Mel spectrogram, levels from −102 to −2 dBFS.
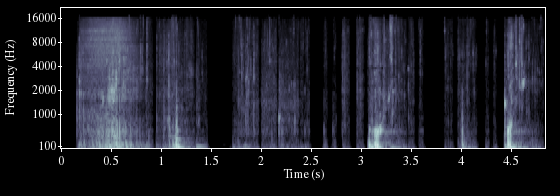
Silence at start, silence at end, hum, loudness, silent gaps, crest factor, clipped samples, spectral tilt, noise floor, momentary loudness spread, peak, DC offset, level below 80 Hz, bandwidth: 0.2 s; 0.15 s; none; -33 LUFS; 1.48-1.62 s, 2.51-2.60 s, 2.90-2.95 s, 3.64-3.79 s, 4.17-4.24 s, 4.37-4.43 s; 26 dB; under 0.1%; -5.5 dB/octave; -56 dBFS; 24 LU; -8 dBFS; under 0.1%; -42 dBFS; 17 kHz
